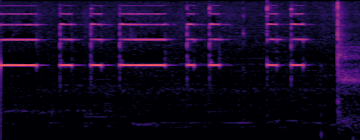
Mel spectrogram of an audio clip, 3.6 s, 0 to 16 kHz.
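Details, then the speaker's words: Ford Escort Mk6 heater blower fan speed fix: new 250V 10A 128°C thermal fuse checked with a multimeter before fitting, short high continuity beeps as probes touch; fuse intact, good. "So we know that's a good one."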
